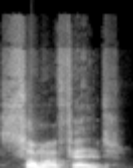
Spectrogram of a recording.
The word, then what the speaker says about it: Sommerfeld: It's Sommerfeld. Sommerfeld. There we go. Yeah, you need to pronounce it harder and more ugly, because German sounds like Arabic, super hard, structured, like Sommerfeld.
